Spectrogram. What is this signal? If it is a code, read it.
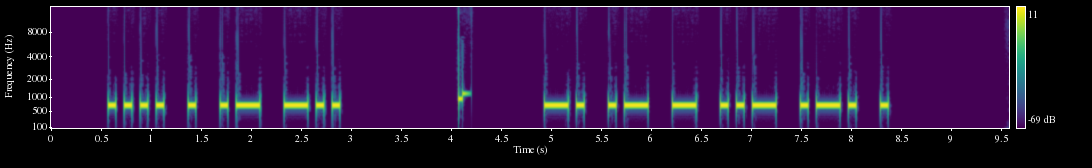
Morse code, heard as a keyed tone, about 15 wpm, 700 Hz. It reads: HEAD NATURE
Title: Sets of 3 Words - New Word Drill - 15wpm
